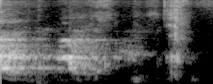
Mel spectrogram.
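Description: A dog in South Texas gives a couple of short, faint barks and yips with a small whimpering note, separated by brief pauses.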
